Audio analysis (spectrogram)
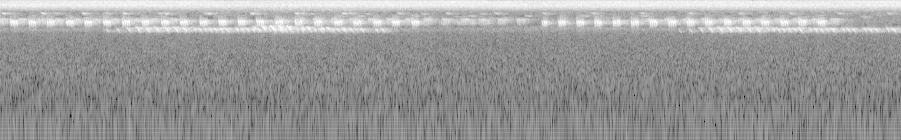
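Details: Beside ripe rice in autumn, insects chirp in rapid beaded pulses, pausing briefly after about three seconds before resuming, with a lower trill overlapping and a steady piercing whine throughout over quiet ambient rumble.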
